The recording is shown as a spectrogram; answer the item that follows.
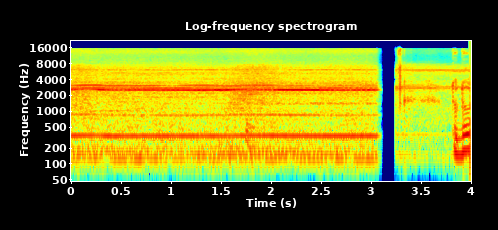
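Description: Wet-and-dry vacuum cleaner running steadily with a high whine, vacuuming out a plastic water tank after pressure washing. The sound cuts off abruptly about three seconds in.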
